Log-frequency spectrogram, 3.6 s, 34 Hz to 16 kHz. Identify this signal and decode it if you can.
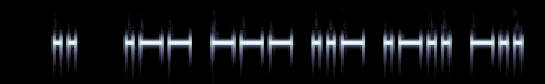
Morse code, heard as a keyed tone, about 25 wpm, 700 Hz. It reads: I WOULD
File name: practice / 25wpm / Sentences with 3-Word Phrases - 25wpm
